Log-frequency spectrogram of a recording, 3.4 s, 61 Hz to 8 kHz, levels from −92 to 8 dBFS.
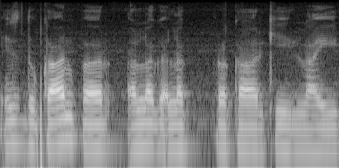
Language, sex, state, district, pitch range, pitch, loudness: Hindi, male, Madhya Pradesh, Dhar, 100-110 Hz, 105 Hz, -18 LUFS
